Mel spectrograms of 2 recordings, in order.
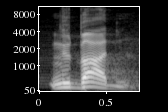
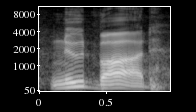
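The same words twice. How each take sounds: First: The name is said quickly and run together. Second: The name is said slowly and separately. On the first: The speaker calls it right. "That's better. You say it fast" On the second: The speaker calls it wrong. "That sounds kind of funny"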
